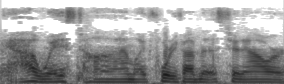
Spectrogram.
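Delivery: acted, embarrassed, sheepish, ashamed tone. Quoting people who admit wasting time, in a mock-ashamed tone. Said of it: "they'd all say it with kind of a shameful tone".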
